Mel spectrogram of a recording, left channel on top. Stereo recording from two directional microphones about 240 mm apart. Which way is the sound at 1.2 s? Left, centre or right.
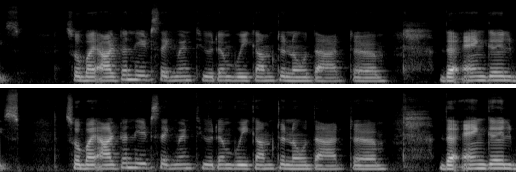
Centre.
